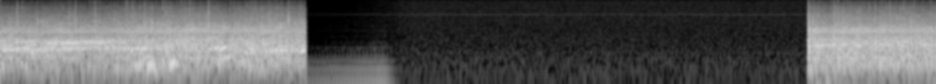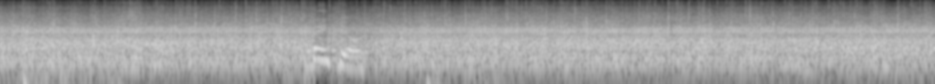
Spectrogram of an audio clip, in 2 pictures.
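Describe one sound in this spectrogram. A large crowd applauds steadily in a big echoing hall.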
